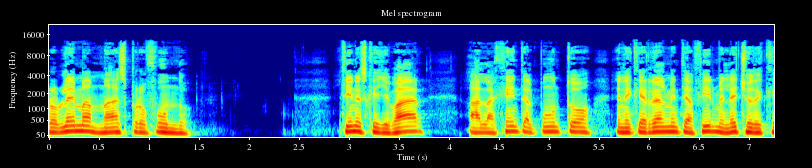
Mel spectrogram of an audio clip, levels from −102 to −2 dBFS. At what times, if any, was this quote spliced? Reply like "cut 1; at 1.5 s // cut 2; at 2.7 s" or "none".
cut 1; at 2.9 s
